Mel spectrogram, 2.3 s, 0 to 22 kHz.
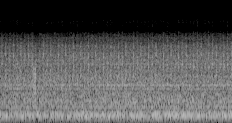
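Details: Audi TT Mk3 idling with coolant cap off to bleed air after water pump and thermostat replacement; heaters boiling, so coolant circulates, and it later stopped overheating; steady even idle, constant hum, no knocks or misses; normal.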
